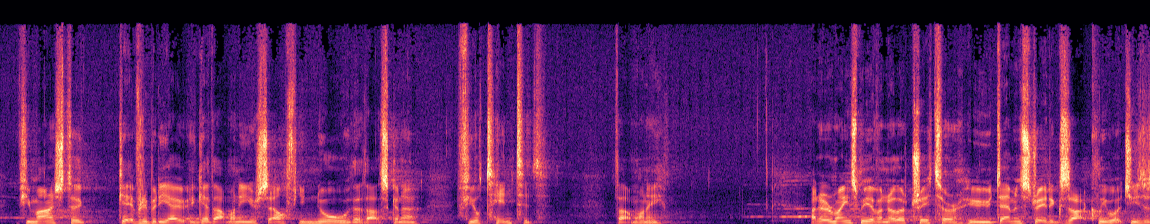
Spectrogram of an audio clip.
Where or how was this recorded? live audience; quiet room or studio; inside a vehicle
live audience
